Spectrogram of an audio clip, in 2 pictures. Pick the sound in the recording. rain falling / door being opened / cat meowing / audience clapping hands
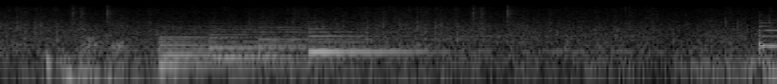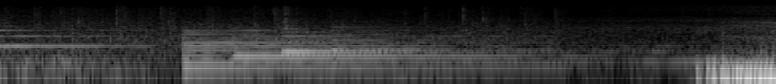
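rain falling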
